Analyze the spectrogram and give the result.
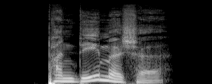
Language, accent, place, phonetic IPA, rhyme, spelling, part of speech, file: German, Germany, Berlin, [panˈdeːmɪʃə], -eːmɪʃə, pandemische, adjective, De-pandemische.ogg
- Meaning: inflection of pandemisch: 1. strong/mixed nominative/accusative feminine singular 2. strong nominative/accusative plural 3. weak nominative all-gender singular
